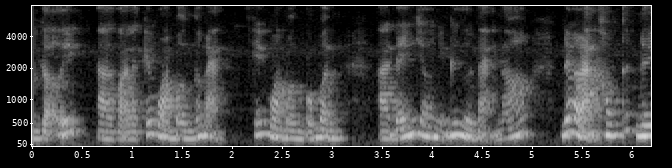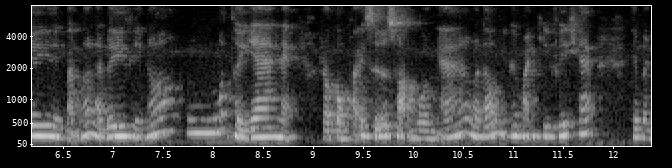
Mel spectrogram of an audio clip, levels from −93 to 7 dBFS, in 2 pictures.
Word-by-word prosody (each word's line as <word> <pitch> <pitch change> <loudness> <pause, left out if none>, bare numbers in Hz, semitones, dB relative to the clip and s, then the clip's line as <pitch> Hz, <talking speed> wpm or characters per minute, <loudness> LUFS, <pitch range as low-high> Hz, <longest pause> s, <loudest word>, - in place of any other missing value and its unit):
gửi, 265 - -2
ờ, 160 -2 -4
gọi 155 - -3
là, 155 - -7
cái 260 - -2
quà 215 -6 +2
mừng 170 -1 -3
á 220 - +1
bạn, 240 +2 -2 0.3
cái 255 +2 -3
quà 195 -4 +1
mừng 165 -2 -4
của - - -5
mình, 190 -2 +1 0.4
à, 165 - -4
đến 205 +7 +3
cho 235 - +2
những 220 +3 0
cái 245 - +5
người 230 -3 +5
bạn 235 -1 -6
đó. 240 +9 -3 0.3
Nếu 280 +4 +2
mà 285 - +5
bạn - - +4
không 240 0 +3
thích 335 +2 -9
đi 225 0 +7
thì 205 - -1
bạn 245 - -6
nói 240 +2 +2
là 225 - +1
đi 220 +1 +5
thì 200 - -4
nó, 295 +8 -1
ưm, 285 0 0
mất 345 - -5
thời 230 -7 +2
gian 200 +1 +3
nè, 195 -1 -1 0.3
rồi 175 -1 -7
còn 165 - -3
phải 225 - -2
sửa 215 +1 +1
soạn 225 0 0
quần 170 -1 -7
áo 200 +4 -2 0.2
và 210 - +1
tốn 235 +5 -1
những 255 -2 -5
cái 225 - +2
khoản 220 0 -3
chi 215 - -2
phí 230 +1 +3
khác. 270 +1 -3 0.4
Thì 190 - -4
mình 185 -2 -8
220 Hz, 275 wpm, -24 LUFS, 190-245 Hz, 0.4 s, đi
